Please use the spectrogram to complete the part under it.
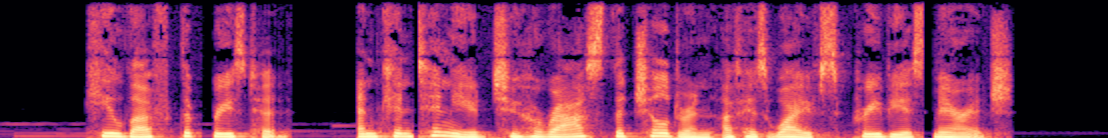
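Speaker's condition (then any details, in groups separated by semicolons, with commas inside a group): No condition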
